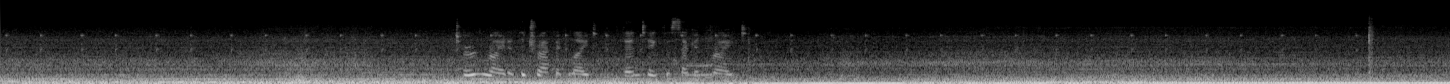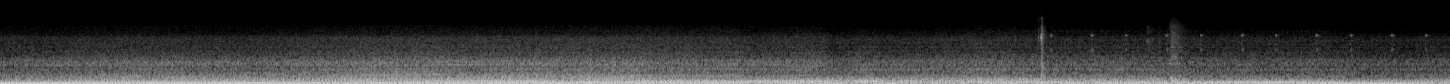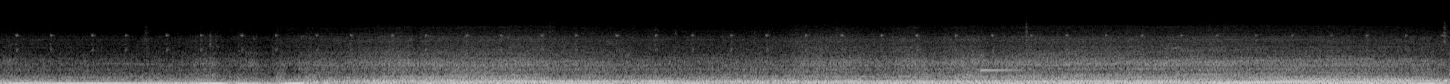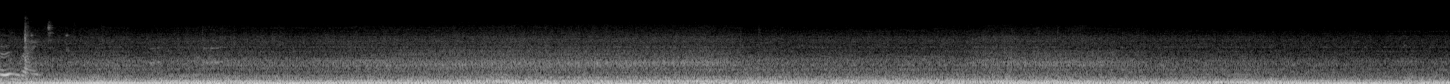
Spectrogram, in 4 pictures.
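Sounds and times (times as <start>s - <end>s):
truck engine and road rumble: 0.0s - 58.0s.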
